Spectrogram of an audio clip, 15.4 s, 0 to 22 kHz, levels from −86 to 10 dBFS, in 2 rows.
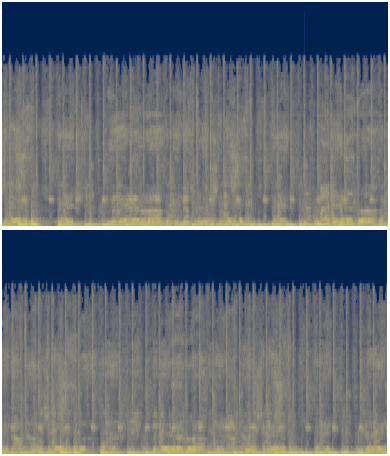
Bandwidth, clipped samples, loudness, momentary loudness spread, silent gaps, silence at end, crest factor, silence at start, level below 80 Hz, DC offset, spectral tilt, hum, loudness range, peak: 17 kHz; under 0.1%; -14 LUFS; 5 LU; none; 0 s; 12 dB; 0 s; -14 dBFS; under 0.1%; -5 dB/octave; none; 1 LU; 0 dBFS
